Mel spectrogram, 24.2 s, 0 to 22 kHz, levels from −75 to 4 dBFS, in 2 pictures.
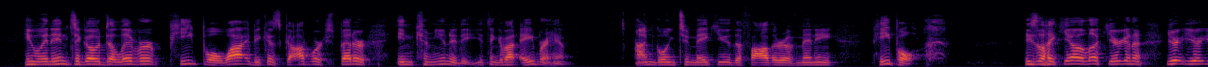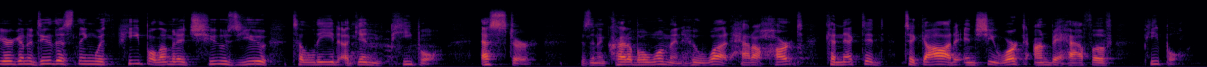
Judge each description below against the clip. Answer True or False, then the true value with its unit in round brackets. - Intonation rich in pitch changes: False (3.5 semitones)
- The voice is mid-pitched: True (160 Hz)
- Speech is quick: False (175 wpm)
